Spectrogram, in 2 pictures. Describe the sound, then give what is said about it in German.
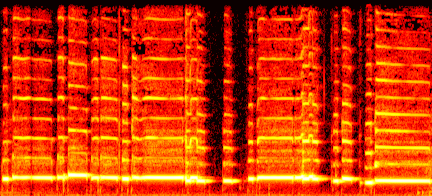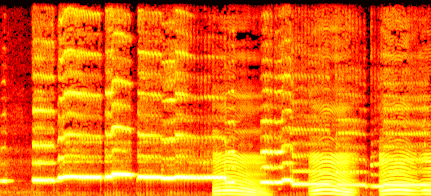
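An eagle owl whistles a long, shrill, warbling tune, loud and on its own, with quick fluttering trills that break into repeated sharp downward swoops near the end. “Bitte hör auf, verzeih mein gefiederter Freund, aber davon welken meine Ohren.”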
